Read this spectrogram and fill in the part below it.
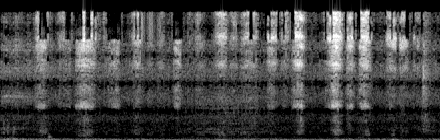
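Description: Pencil or pen sketching a teapot on a sketchbook page, giving soft, close scratching strokes that come in short, irregular bursts over quiet room noise.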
